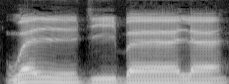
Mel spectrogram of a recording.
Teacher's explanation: huruf lam ni dia tidak bersifat qalqalah. Maka jangan dilantunkan. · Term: alif lam qamariyah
